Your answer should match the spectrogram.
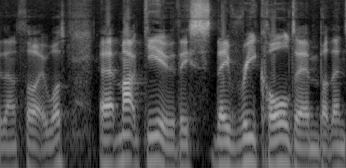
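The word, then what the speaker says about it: Marc Guiu: Oh, Mark Guiu. Okay, that was a lot easier than I thought it was. Mark Guiu, they recalled him, but then Sunderland instantly, within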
